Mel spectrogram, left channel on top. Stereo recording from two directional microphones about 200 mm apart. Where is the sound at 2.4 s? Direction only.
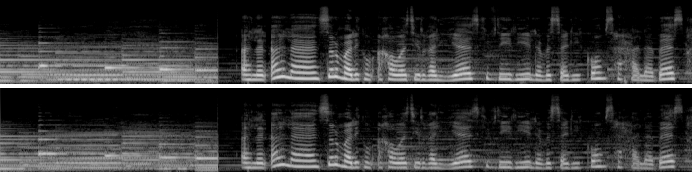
20° left (ahead or behind).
